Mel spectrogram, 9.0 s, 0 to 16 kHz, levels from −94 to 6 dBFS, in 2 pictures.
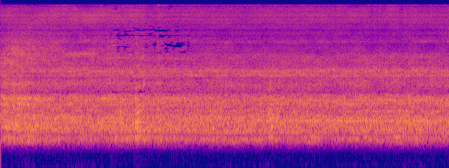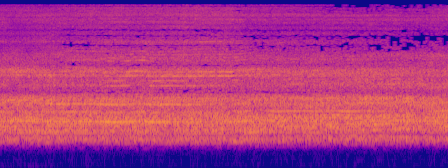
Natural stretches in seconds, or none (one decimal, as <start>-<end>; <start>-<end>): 1.1-1.9; 5.1-9.0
